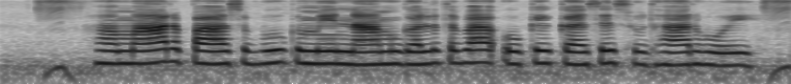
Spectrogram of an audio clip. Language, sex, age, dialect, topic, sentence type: Bhojpuri, female, 25-30, Southern / Standard, banking, question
